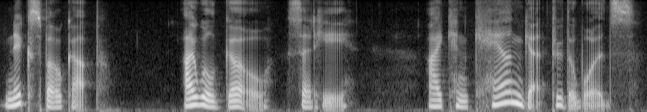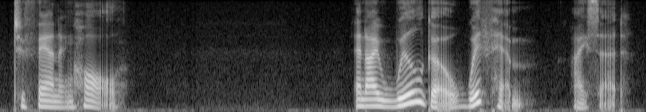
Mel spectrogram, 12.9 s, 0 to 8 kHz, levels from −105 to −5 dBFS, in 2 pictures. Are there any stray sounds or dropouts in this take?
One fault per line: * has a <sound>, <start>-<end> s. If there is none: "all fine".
all fine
